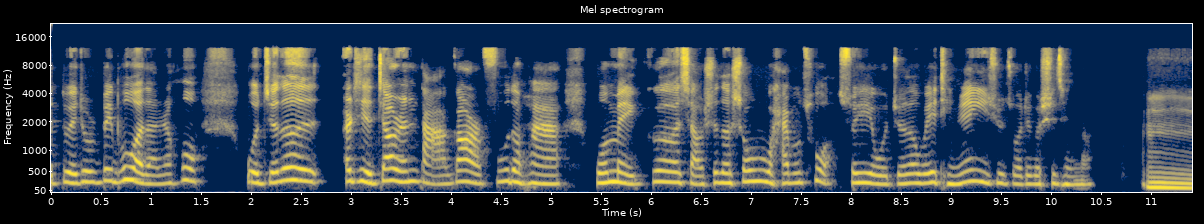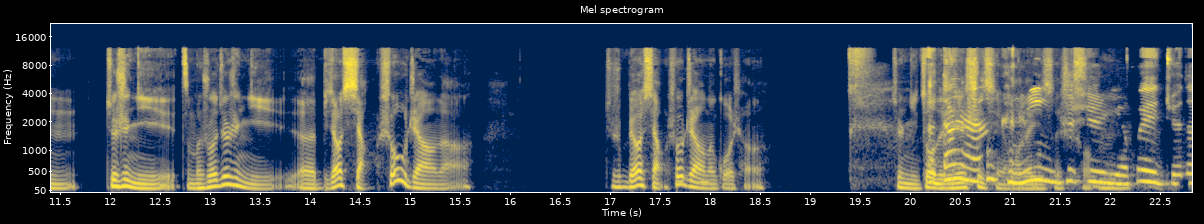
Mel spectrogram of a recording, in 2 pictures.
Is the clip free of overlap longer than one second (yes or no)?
no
